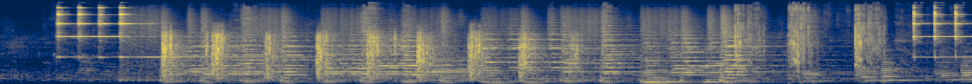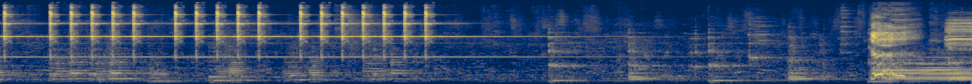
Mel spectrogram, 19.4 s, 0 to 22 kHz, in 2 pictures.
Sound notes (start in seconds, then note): 0.6 bell rings; 1.9 waiters marching; 9.0 bell ringing rapidly; 18.4 gasps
